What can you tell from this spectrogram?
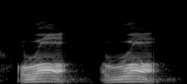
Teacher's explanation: ٹھیک ہے، اس کو زبان کو اوپر کی طرف لے کے جانا ہے، منہ تھوڑا سا گول ہوگا تو یہ رو ادا ہو جائے گا. یعنی زبان کی نوک اور مقابل کے تالو سے ادا ہوتا ہے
